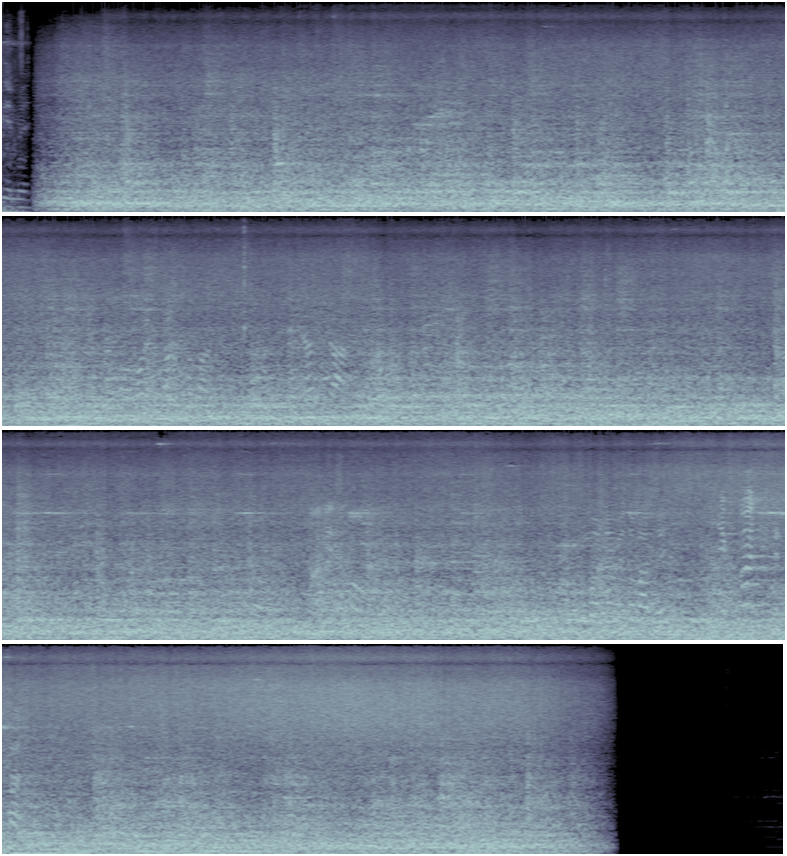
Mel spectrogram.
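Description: The water-powered winding machinery in the machine house of an Elbląg Canal inclined plane running with a steady, loud rumble and clatter, with people's voices mixed in. The sound cuts off suddenly near the end.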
